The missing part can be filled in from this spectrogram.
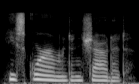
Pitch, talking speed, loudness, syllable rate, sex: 195 Hz, 170 wpm, -20 LUFS, 4.7 syllables/s, female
